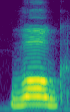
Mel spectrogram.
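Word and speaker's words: vogue: Rule number 2, यू is silent after a ji when it is before a वोवल. जैसे plague, रोग, वोग, टंग, build.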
